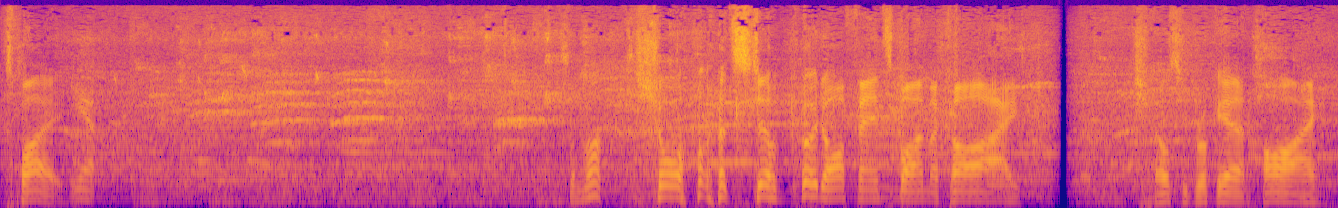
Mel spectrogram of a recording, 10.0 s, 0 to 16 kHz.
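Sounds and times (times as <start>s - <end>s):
indoor crowd hum: 0.0s - 10.0s
sneakers squeaking: 0.7s - 4.8s.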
